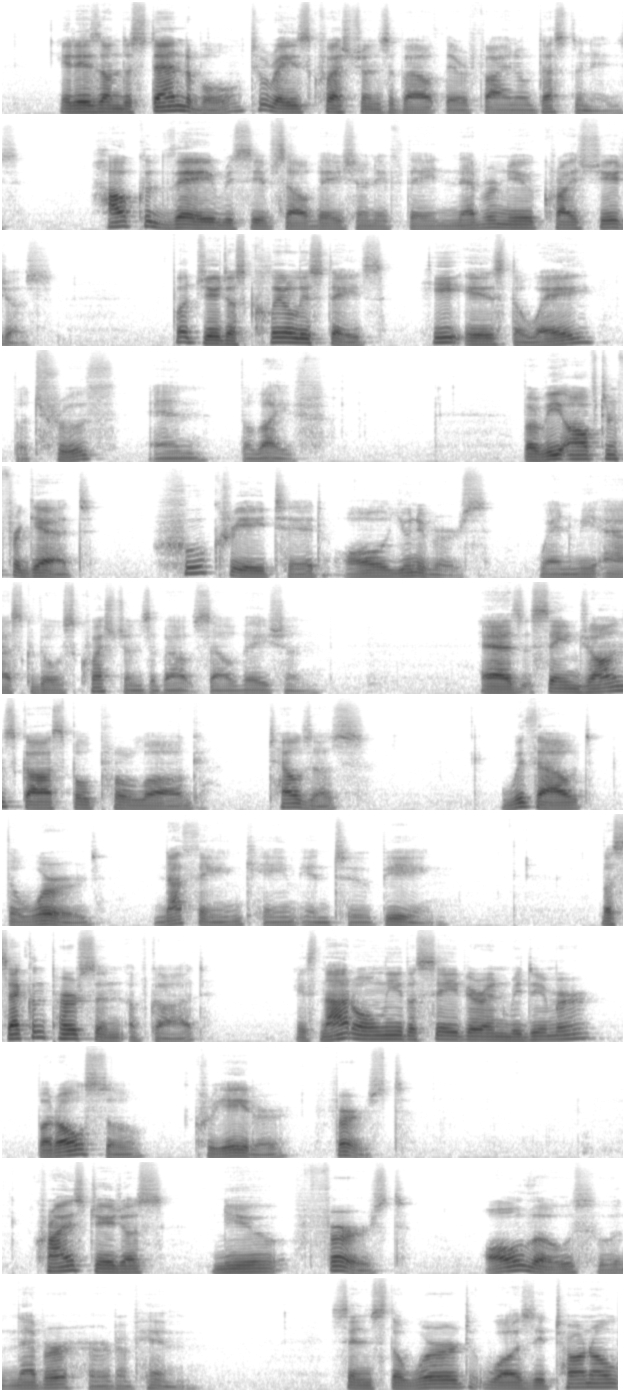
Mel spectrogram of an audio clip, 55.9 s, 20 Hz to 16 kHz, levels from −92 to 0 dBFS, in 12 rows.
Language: English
